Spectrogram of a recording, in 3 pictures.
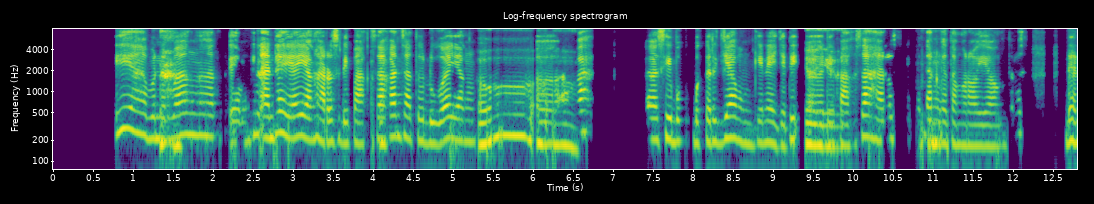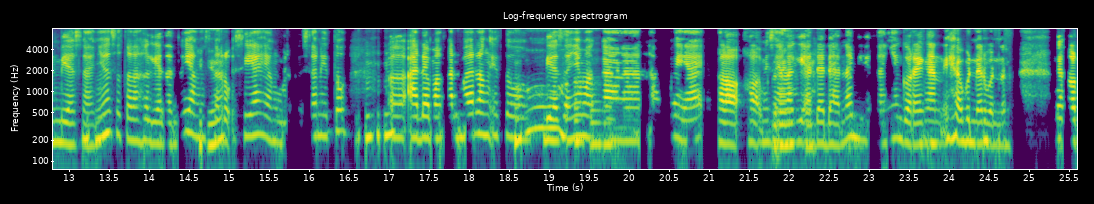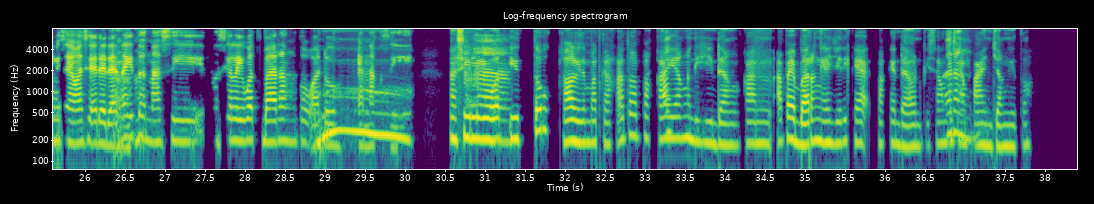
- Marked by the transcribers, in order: laugh; distorted speech; other background noise; laughing while speaking: "iya"; drawn out: "Oh"
- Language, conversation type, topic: Indonesian, unstructured, Apa yang bisa kita pelajari dari budaya gotong royong di Indonesia?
